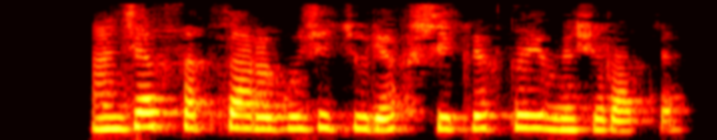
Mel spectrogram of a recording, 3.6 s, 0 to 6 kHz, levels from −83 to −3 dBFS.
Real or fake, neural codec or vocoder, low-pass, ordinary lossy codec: fake; codec, 44.1 kHz, 3.4 kbps, Pupu-Codec; 5.4 kHz; MP3, 24 kbps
